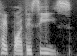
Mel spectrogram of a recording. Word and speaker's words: hypotheses: Pero kung dalawa or more, plural niya is hypotheses. Okay, E na yan. Okay, but it's not pronounced as SES, it's C's.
